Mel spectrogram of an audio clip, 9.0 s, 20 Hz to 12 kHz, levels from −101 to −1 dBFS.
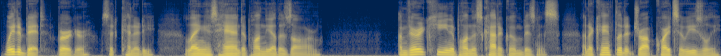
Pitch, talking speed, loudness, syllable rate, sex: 105 Hz, 200 wpm, -21 LUFS, 6.1 syllables/s, male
